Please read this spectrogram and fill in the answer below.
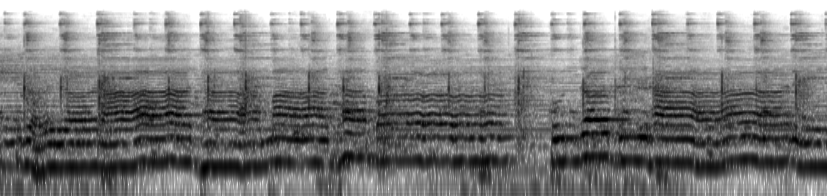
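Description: Devotional kirtan chanting: one man's voice sings a mantra line alone in a wavering melody, over a steady quick percussion beat.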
